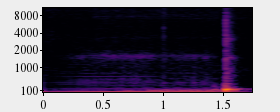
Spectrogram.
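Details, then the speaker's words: Miller and Kreisel MX-125II subwoofer, 24+ years old, powered on with no input signal: deep low drone then hard thump as the cone moves in and out. Suspected DC offset, current meter swinging near full on the 1.5 A scale, before capacitor replacement. "and so yeah the cone should not be going in and out there's some kind of a dc offset going on"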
